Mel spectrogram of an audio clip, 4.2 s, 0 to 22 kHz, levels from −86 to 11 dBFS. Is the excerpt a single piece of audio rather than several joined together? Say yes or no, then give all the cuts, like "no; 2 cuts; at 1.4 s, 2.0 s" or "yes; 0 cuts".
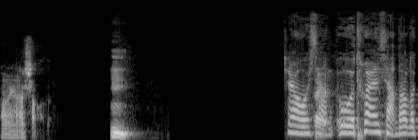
yes; 0 cuts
